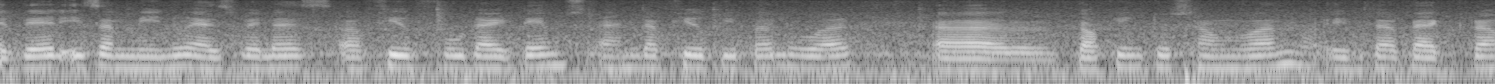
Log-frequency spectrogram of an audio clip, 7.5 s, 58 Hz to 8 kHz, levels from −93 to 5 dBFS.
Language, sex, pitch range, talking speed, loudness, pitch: English, male, 140-155 Hz, 190 wpm, -17 LUFS, 150 Hz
